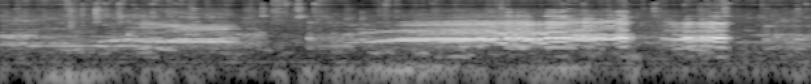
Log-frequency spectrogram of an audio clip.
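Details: Chicken noisy ahead of egg laying, giving a few soft clucks then a long loud rising squawk and a short final cackle.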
